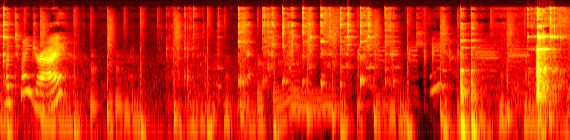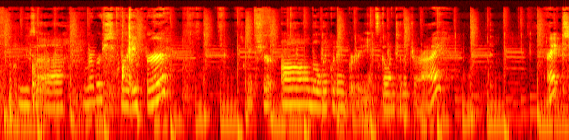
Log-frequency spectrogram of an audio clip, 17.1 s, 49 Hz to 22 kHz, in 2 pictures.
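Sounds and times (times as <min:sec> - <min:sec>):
batter being poured: 0:02.4 - 0:03.1
metal whisk clinking on glass bowl: 0:02.8 - 0:06.0, 0:07.9 - 0:08.5.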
